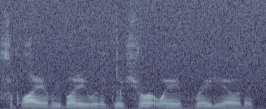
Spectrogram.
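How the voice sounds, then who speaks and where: Man, lowish pitch, casual hobbyist demo, halting and repetitive phrasing, slight hiss, amateur recording. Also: fairly even intonation, mellow, low-quality recording. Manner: halting, searching for words, repeating phrases. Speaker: hobbyist presenter. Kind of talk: casual product show-and-tell. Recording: hissy amateur home recording.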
